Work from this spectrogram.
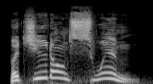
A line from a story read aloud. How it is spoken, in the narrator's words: the ducks exclaimed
